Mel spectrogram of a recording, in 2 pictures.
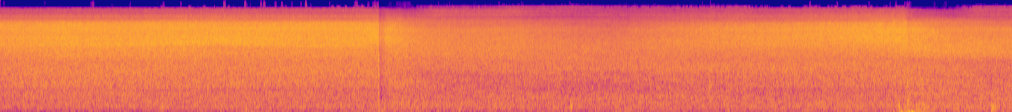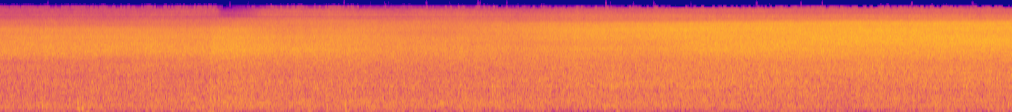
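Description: Waterfall in Craik Forest pouring steadily into a pool, a constant broadband rush of falling water that stays loud and unbroken throughout, with no voices over it.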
